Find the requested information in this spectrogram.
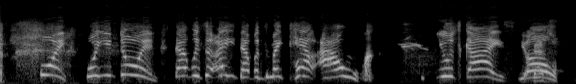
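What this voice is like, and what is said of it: Cartoon cat voice, pseudo Brooklyn accent. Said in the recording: “the proper pseudo Brooklyn accent ... the talking Meowth ... That's pretty close.”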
